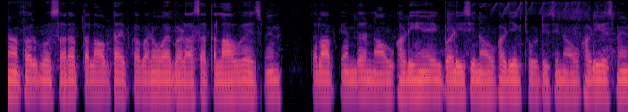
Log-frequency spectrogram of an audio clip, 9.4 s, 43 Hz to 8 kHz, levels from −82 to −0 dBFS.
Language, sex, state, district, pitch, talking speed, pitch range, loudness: Hindi, male, Uttar Pradesh, Jalaun, 95 Hz, 210 wpm, 90-95 Hz, -33 LUFS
